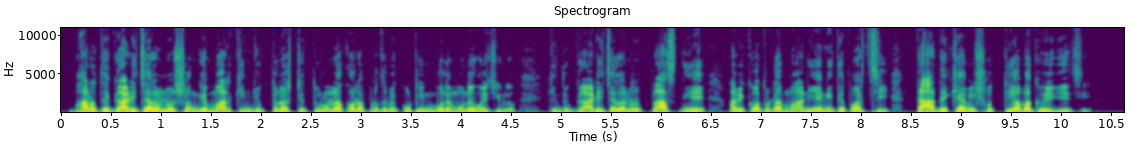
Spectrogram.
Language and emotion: Bengali, surprised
